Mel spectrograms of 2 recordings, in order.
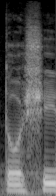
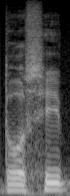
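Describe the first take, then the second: First: The middle consonant is an 'sh' sound. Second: The middle consonant is a plain 's' sound. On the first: The speaker calls it wrong. "ਦੋਸ਼ੀ ਨਹੀਂ ਪੜ੍ਹਨਾ" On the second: The speaker calls it right. "ਦੋਸੀ ਪਾਠ ਹੈ ਸੱਸਾ ਇੱਦਾਂ ਹੀ ਬੋਲਣਾ ਹੈ"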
